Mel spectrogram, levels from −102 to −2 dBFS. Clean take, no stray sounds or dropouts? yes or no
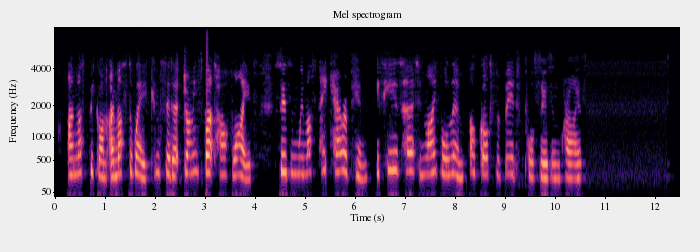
yes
